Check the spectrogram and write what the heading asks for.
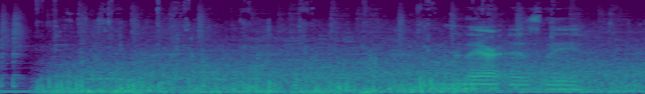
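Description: Wind buffeting the microphone outdoors, a steady rough rush that starts as a music track cuts off in the first half second. A voice speaks briefly near the end.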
